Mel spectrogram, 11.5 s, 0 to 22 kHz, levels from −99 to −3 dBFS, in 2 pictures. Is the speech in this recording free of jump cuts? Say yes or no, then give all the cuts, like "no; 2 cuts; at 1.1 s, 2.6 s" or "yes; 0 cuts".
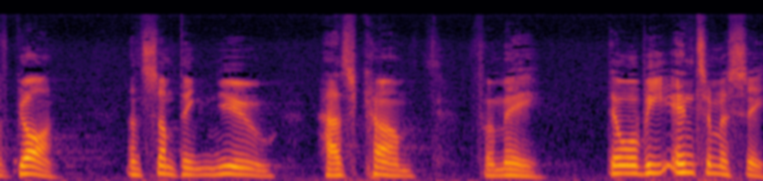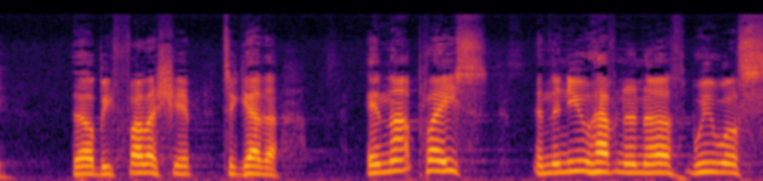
yes; 0 cuts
